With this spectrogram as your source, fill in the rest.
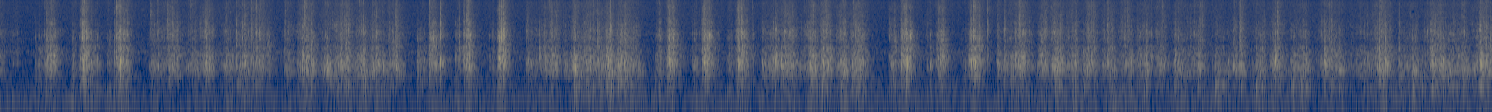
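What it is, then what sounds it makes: Woven straw hat. Long red nails scratch the weave of a beige woven straw hat with a hollow crown. The result is rapid, irregular dry scratching strokes, crisp and papery, centered in the midrange with bright high edges and very little low end.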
